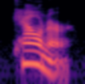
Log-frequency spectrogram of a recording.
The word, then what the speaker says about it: counter: note with this word some americans drop the t after n so it sounds like counter the coffee pot's on the counter i usually pronounce it this way counter counter now we have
